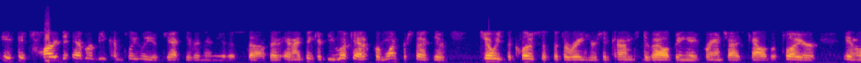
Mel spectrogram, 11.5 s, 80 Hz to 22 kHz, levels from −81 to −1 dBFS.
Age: 50-69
